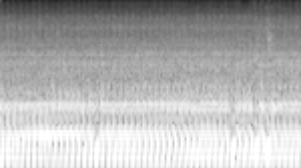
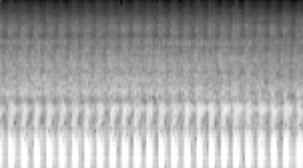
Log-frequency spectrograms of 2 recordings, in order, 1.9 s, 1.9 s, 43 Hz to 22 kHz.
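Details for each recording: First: 2022 Honda Grom single-cylinder with engine light: fast, busy idle that sails away after a throttle blip and won't drop, missing audible, on road only revs to 6500 in every gear; high idle. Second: Honda Grom single-cylinder, after idle adjustment: crisp, even thump holding steady near 1500 rpm (about 1600 normal) without hunting or surging; normal idle.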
